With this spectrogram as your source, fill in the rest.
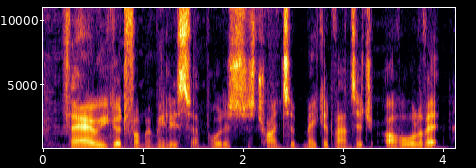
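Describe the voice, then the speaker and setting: Music plays in the background as a man talks at a fairly high pitch. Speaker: sim racing commentator. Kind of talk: live commentary. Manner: fast; animated.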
